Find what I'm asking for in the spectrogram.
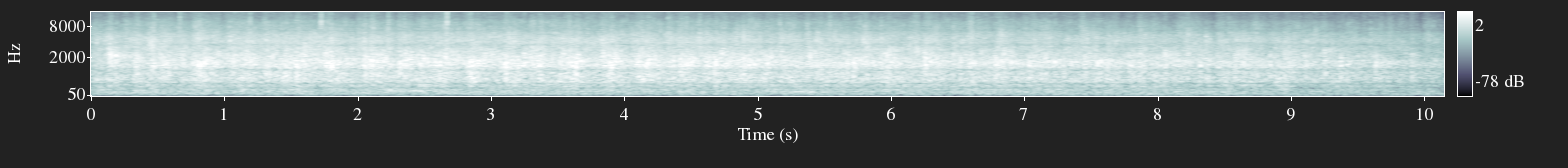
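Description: An audience applauds to welcome George Shultz at a lecture, steady dense clapping filling the hall, sustained and even before tapering slightly at the end.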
